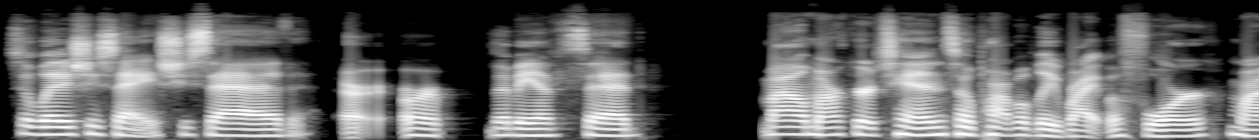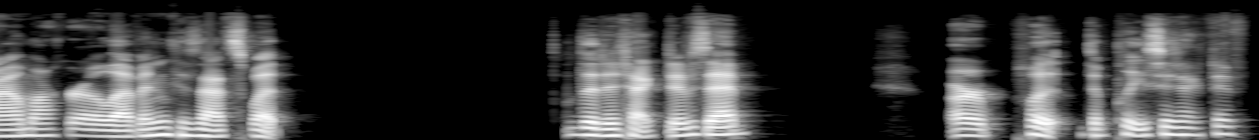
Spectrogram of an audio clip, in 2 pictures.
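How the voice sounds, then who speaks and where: A woman's voice: low-pitched, steady tone, normal speed, clean tone. A woman hosting a true crime livestream, commenting casually and earnestly as she talks directly to her viewers.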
